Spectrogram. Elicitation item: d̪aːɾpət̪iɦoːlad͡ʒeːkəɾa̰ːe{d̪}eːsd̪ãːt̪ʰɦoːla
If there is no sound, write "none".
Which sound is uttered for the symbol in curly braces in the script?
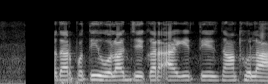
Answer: t̪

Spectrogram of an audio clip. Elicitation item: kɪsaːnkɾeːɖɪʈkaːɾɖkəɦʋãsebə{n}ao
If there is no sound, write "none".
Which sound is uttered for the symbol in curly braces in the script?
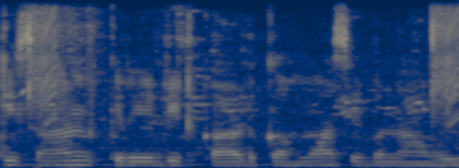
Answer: n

